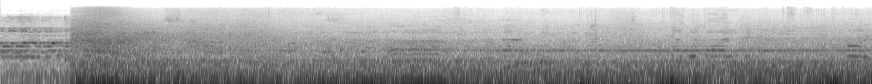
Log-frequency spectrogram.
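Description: A car engine rumbles steadily inside a moving car.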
